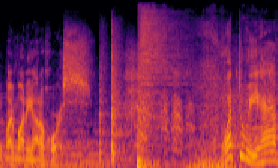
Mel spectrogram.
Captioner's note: laughs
